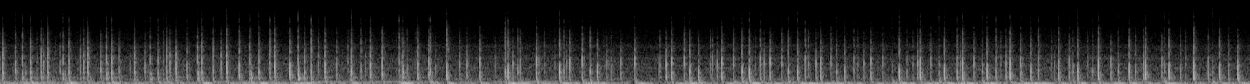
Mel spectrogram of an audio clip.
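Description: Fingertips tap rapidly and continuously on a wooden puzzle box, producing short, dry knocks with a warm, woody tone. The taps come in dense, uneven flurries over a steady low rumble.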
